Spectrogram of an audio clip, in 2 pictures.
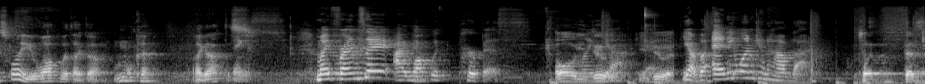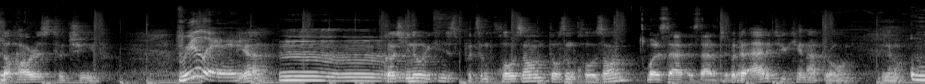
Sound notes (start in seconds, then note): none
